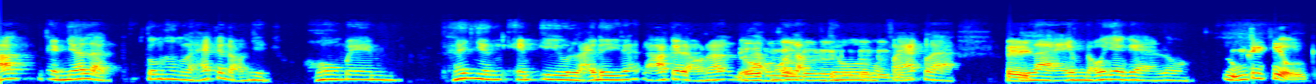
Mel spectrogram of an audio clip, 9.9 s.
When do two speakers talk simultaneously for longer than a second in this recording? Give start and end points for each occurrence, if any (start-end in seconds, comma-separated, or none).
5.5-6.8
